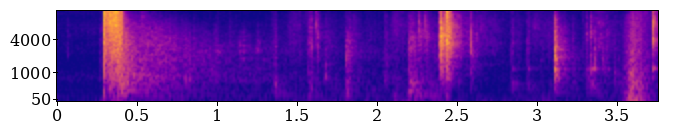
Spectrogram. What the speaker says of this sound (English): every time I shoot the 12 gauge and we shoot a slug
